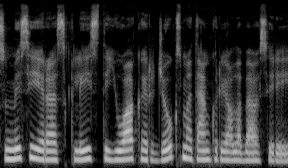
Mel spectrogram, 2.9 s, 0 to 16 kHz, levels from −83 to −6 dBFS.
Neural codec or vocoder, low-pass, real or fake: none; 14.4 kHz; real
